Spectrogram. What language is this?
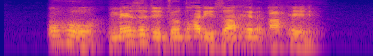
Sindhi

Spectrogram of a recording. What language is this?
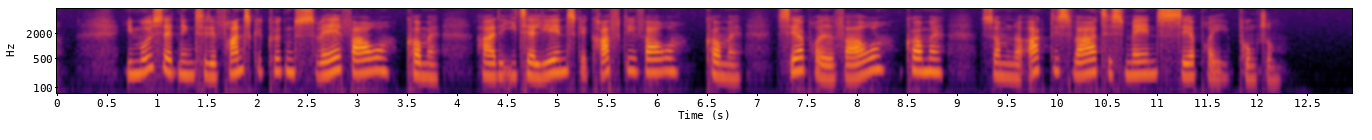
Danish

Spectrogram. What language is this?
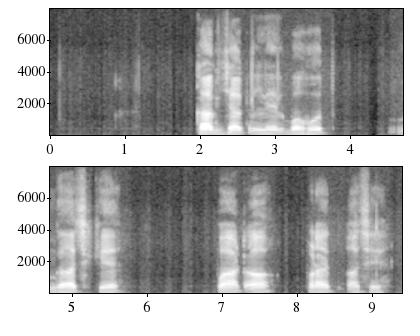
Maithili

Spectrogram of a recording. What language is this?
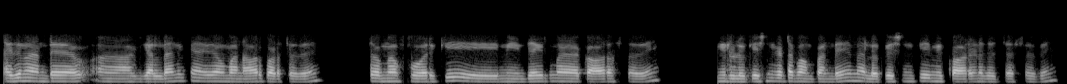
Telugu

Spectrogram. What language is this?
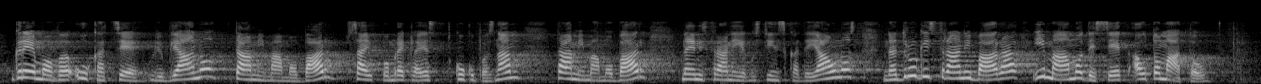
Slovenian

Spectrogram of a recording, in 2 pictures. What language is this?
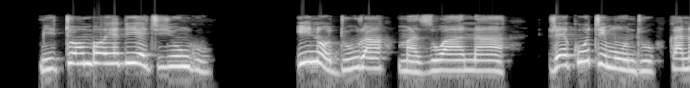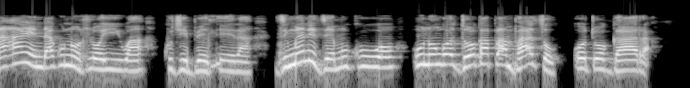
Ndau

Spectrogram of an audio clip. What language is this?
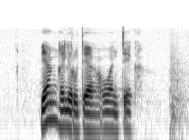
Northern Sotho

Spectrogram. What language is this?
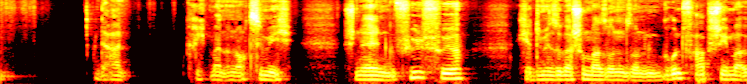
German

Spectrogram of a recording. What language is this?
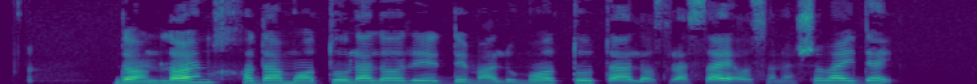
Pashto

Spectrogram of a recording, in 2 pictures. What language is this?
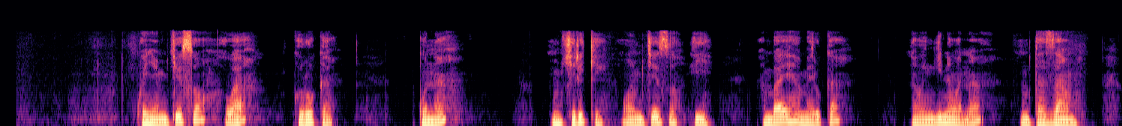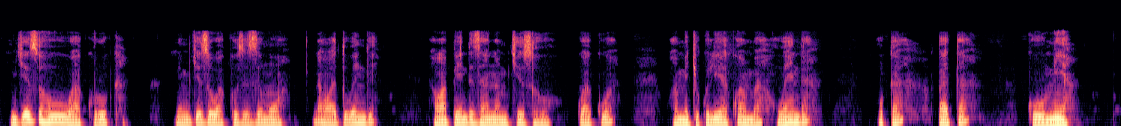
Swahili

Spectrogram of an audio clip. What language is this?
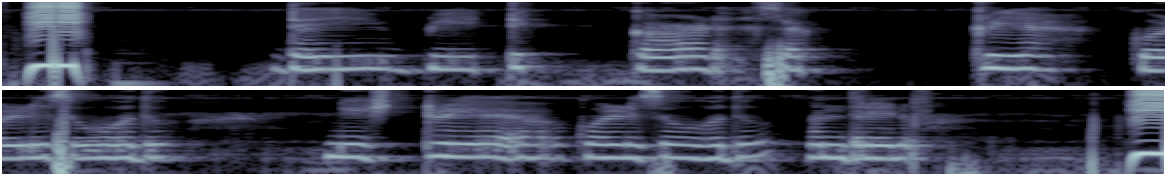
Kannada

